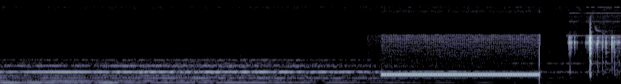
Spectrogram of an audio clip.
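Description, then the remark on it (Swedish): A phone's outgoing ringing tone, from a call to the police, sounds once as a loud, steady electronic burst lasting over a second, following a quieter continuous hum, with a short clicky blip afterward and no talking. “Samtidigt har Christer plockat fram sin telefon för att ringa polisen.”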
